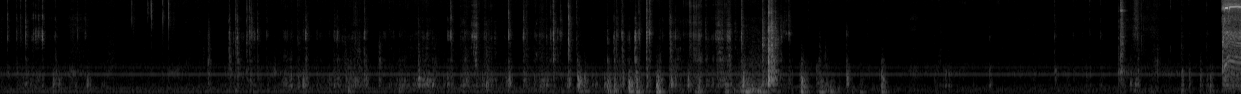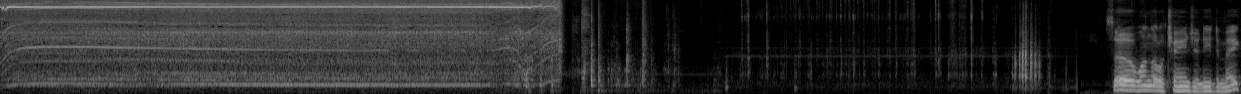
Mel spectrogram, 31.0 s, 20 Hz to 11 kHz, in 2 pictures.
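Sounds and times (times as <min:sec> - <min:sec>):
handling clicks and rattles: 0:02.8 - 0:10.2, 0:24.6 - 0:28.8
electric drill drilling metal: 0:15.3 - 0:22.6.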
